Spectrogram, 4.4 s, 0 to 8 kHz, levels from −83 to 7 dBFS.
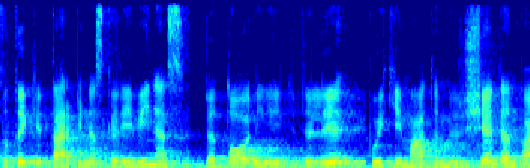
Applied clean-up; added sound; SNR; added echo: none; none; none; none.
